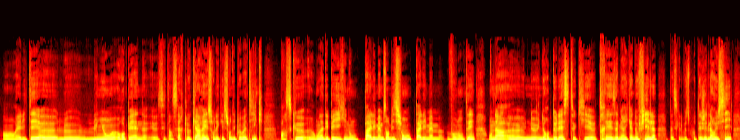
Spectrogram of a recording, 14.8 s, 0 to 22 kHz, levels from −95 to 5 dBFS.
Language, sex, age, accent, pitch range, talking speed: French, female, 30-49, French, 165-205 Hz, 210 wpm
